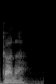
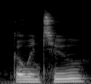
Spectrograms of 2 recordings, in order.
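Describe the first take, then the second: First: The words are joined with a weak ta sound. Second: Both words are said fully and separately. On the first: This is how people say it when speaking. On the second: This is the form used in writing.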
